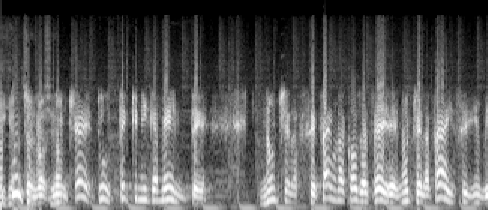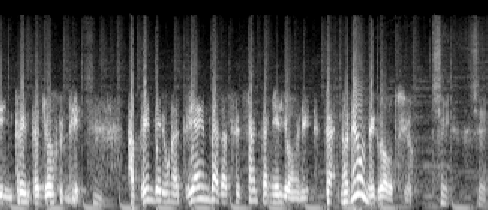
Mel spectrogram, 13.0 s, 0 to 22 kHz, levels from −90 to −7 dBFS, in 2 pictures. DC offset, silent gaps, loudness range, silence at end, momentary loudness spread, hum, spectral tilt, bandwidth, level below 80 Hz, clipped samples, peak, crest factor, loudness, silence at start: under 0.1%; none; 3 LU; 0.05 s; 16 LU; none; -6 dB/octave; 14 kHz; -38 dBFS; under 0.1%; 0 dBFS; 12 dB; -11 LUFS; 0 s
